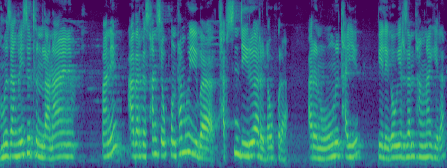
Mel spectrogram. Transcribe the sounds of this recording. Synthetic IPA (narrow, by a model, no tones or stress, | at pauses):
mɯzaŋɦɯjzɯtʰɯnlanajn | manea̰daɾkʰɯsansiawkʰɔntʰamhɯjɯbatʰap̚sindeɾɯaɾɯdawpʰɯɾa | aɾɯnuɔwnɯtʰajɯ | b̥eleɡaweɾzantʰaŋnaɡeɾa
